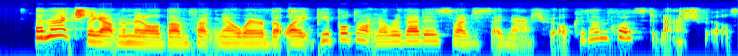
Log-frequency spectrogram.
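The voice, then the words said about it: Southern Tennessee accent. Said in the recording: “I love your accent ... I'm from Tennessee ... Southern ... usually my accent's enough of an introduction”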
